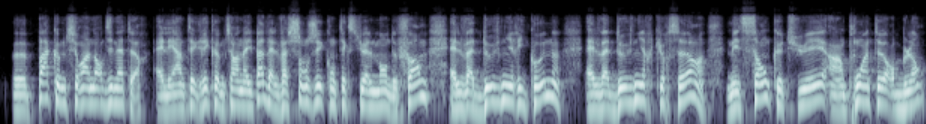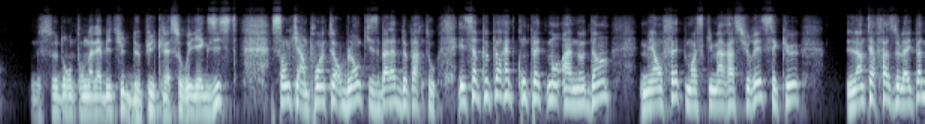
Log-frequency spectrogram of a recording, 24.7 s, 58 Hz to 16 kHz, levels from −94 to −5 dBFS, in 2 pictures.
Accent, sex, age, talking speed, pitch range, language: French, male, 50-69, 185 wpm, 125-170 Hz, French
